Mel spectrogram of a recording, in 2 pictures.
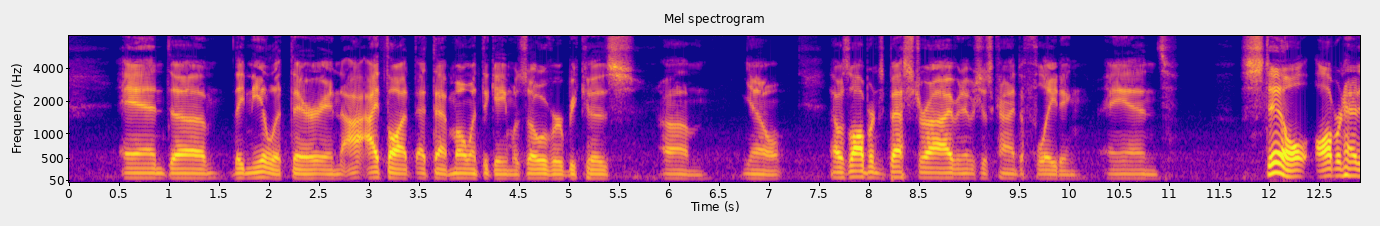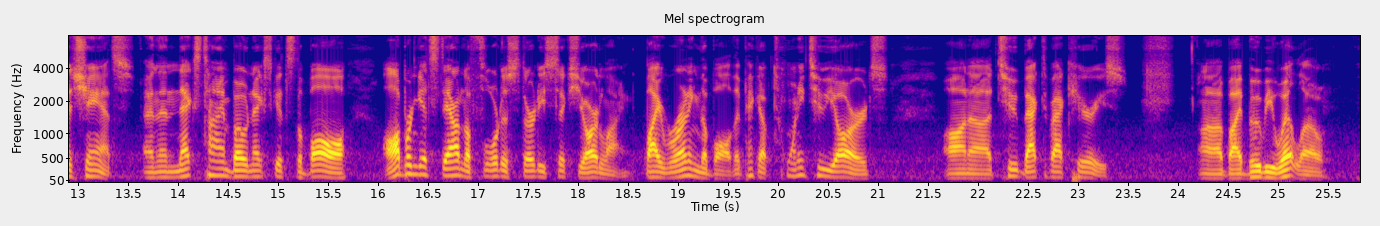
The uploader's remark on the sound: Jumps on the horn while driving back to Auburn.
